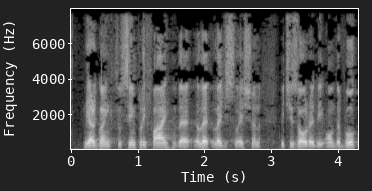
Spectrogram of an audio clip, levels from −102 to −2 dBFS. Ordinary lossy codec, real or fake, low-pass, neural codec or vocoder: none; real; none; none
